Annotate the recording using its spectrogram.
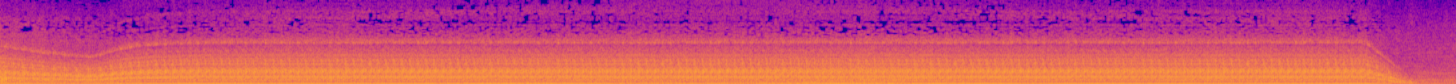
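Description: A racing car engine idles steadily.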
